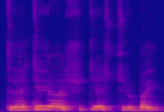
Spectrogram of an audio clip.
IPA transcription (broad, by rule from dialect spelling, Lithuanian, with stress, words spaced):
ˈtɐɪ ɐtʲˈeːjoː ʃʲɪˈtʲiɛ sʲtʲrʲɪˈbɐɪ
